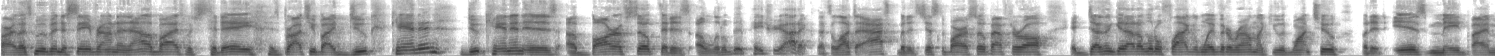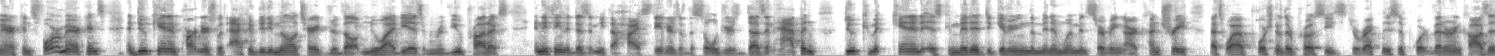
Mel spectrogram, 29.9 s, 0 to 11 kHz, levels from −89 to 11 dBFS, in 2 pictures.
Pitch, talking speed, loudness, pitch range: 125 Hz, 245 wpm, -20 LUFS, 110-140 Hz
